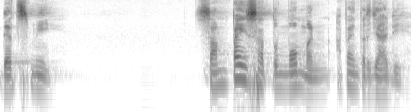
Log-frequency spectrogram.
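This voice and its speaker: In a church hall during a service, a youth pastor with a medium-pitched voice preaches a casual sermon at a measured pace. He's animated, slangy and informal, breaks into English phrases, and keeps firing rhetorical questions at the congregation.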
